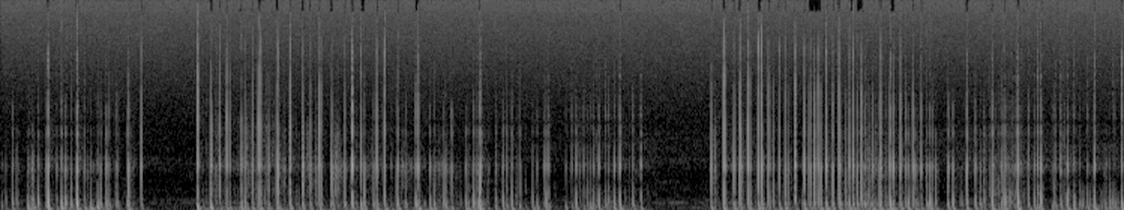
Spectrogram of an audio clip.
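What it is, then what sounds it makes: Foam microphone windscreen scratched with nails. Long nails on both hands scratch a round black foam microphone windscreen, producing dense, rapid, muffled scratching that is heavy in the low end. The scratching runs in bursts, with brief silent pauses around the two-second and nine-second marks.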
